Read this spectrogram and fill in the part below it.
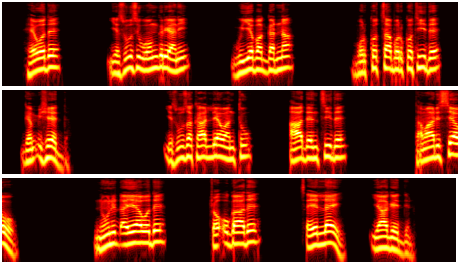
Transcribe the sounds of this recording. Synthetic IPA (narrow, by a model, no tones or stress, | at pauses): hɛwɔd̪ɛ | jɛs̬uːs̬ɪwɔŋɡɪɾɪjan | ɡʊjːɛbɐɡːɐnːɐ | bɔɾkːɔt͡sːaːbɔɾkːɔt̪iːd̪ɛ | ɡɛmːɪʃ̬e̞ːd̪ːɐ | jɛs̬uːs̬ɐkaːlːɪjaːwɐnt̪ːʊ | aːd̪ɛnt͡sːiːd̪ɛ | t̪ɐmaːɾɪsːɪjaːwo̰ː | nuːnɪɗɐjɪjaːwɔd̪ɛ | t͡ʃʼɔʔʊɡaːd̪ɛ | t͡sʼe̞ːlːɐj | jaːɡe̞ːd̪ːɪnɔ̥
